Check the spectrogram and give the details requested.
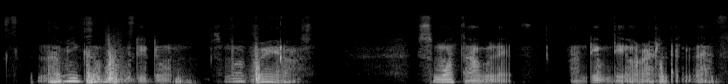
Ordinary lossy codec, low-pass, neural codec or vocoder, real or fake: AAC, 32 kbps; 9.9 kHz; vocoder, 22.05 kHz, 80 mel bands, Vocos; fake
